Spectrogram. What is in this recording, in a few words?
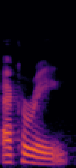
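"acarine", English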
